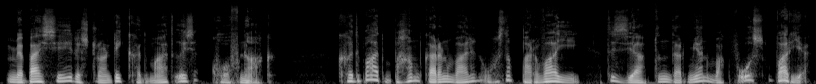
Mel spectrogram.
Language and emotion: Kashmiri, disgusted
